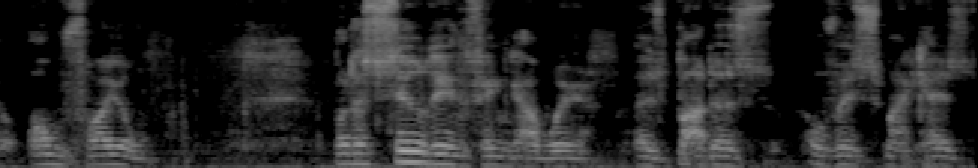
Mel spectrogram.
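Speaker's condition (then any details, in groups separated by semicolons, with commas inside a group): Brain infection with surgery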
